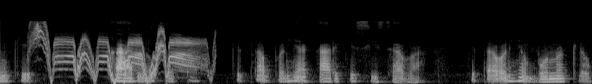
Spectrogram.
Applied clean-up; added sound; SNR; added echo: none; Scratching (performance technique); -2 dB; none.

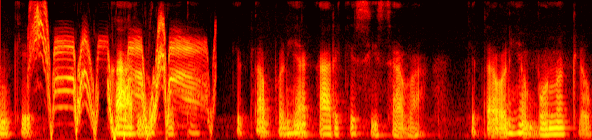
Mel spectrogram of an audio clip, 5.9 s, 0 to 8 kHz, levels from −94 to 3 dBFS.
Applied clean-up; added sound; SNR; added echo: neural mask model Resemble Enhance denoiser.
